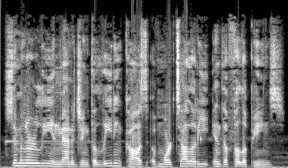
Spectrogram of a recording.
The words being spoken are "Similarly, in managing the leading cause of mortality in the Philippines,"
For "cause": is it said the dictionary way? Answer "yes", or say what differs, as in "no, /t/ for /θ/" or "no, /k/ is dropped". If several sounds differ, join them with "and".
yes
